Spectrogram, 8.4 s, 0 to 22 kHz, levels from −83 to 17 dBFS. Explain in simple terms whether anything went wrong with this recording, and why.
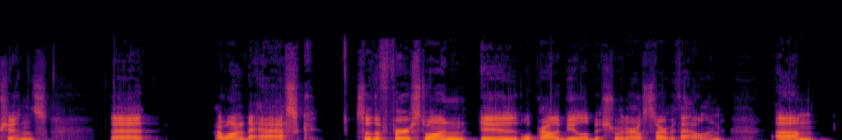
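Nothing went wrong with it.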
